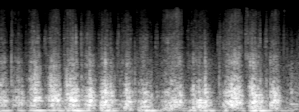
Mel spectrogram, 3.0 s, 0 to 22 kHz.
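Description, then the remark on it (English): Quick, steady rubbing strokes scrape back and forth in a brisk repeating rhythm, a dry scuffing sound of wax being worked onto a surfboard before surfing at a North Atlantic beach, air about 30 degrees and water about 40 degrees, with no one talking. “So you were waxing up here.”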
